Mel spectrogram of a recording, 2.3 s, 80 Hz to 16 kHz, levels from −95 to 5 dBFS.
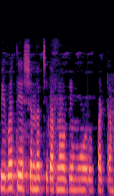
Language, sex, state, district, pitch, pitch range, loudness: Kannada, female, Karnataka, Dharwad, 205 Hz, 200-220 Hz, -17 LUFS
